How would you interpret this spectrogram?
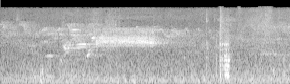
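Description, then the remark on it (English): Red-winged blackbirds moving in riverside grass give a single buzzy, trilling call against a soft outdoor hiss, followed a moment later by a brief sharp rustle. “As the sun climbs, red-winged blackbirds move in the grass so close they can perch on the edge of our paddles.”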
